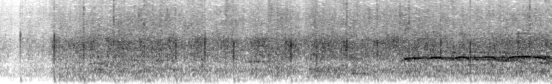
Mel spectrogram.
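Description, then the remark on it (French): Sustained applause from a large crowd for the outgoing minister at a Ministry of Culture handover ceremony, a dense steady clatter of many hands that swells slightly toward the end, with a faint whistle-like tone briefly rising above it. “Elle est très applaudie, évidemment.”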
